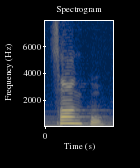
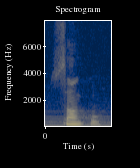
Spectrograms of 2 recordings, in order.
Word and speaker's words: Tsangpo: और जब ये ओरिजिनेट होती है, और जब ये तिब्बत में फ्लो करती है, वहाँ इसको कहते हैं सांगपो, टी जो साइलेंट है, TSANGPO, सांगपो।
